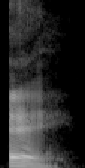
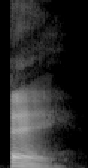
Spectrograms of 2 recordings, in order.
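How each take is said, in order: First: The vowel starts abruptly after silence. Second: The vowel starts abruptly after silence.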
